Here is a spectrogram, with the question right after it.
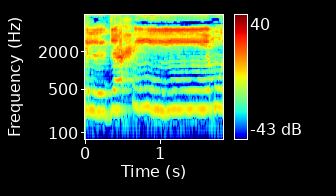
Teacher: یا ساکن سے پہلے زیر ہے تو یا مدہ کھینچ کر پڑھیں گے، 2 سیکنڈ تک لمبا کرنا ہے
